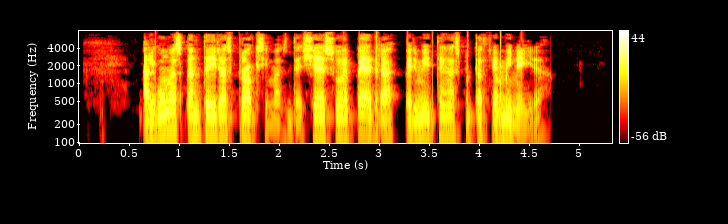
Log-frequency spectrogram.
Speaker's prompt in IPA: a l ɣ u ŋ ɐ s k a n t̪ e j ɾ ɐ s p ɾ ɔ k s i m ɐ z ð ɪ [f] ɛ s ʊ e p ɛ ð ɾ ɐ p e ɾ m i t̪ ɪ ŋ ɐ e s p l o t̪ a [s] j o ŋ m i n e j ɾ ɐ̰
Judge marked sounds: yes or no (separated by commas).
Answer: no, no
